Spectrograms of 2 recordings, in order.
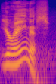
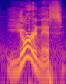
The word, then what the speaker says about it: Uranus: planets Saturn and Uranus, or as he incorrectly pronounces it, Uranus. I consulted with some of my friends at NASA, and they confirmed that Saturn and Uranus, or Uranus as it should be said, have shown absolutely no signs of life.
